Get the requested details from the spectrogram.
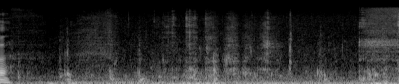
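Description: A knife slices through fish on a cutting board.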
